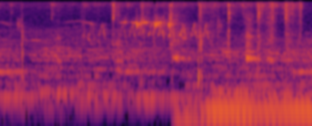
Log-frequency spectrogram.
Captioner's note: dramatic music; birds chirping; gentle upbeat music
